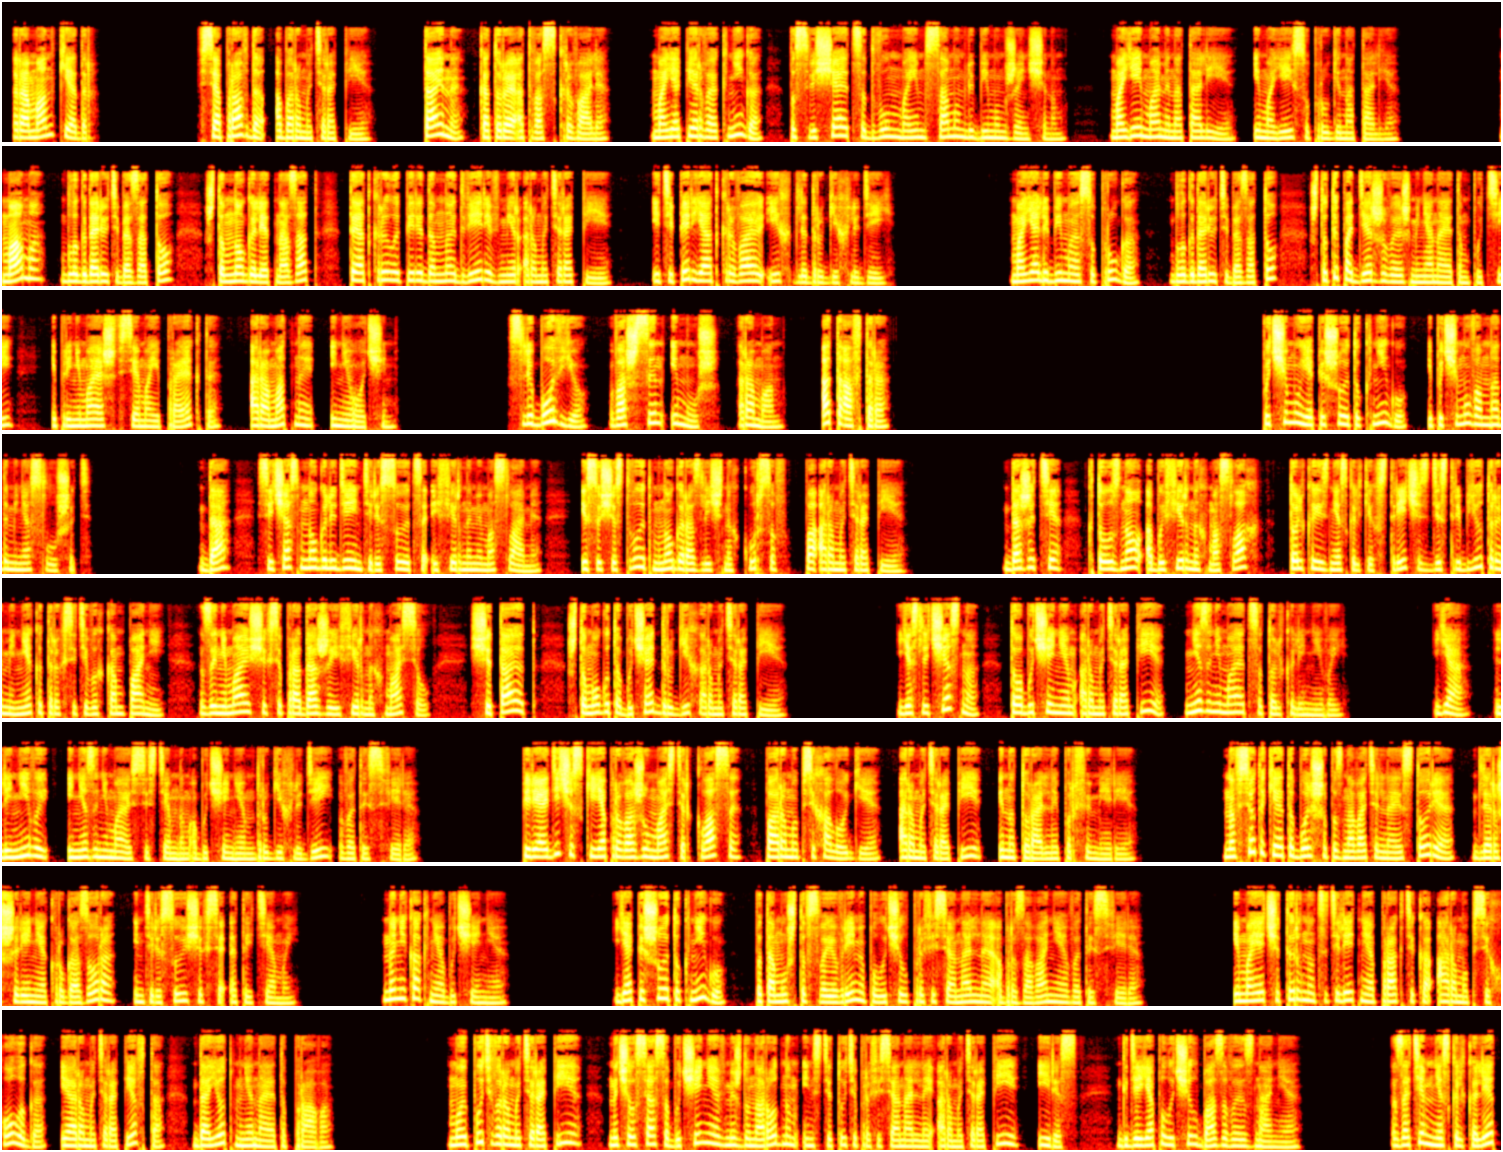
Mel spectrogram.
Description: Аудиокнига Вся правда об ароматерапии.
Aудиокнига Вся правда об ароматерапии. Тайны, которые от вас скрывали Автор Роман Кедр Читает аудиокнигу Авточтец ЛитРес.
